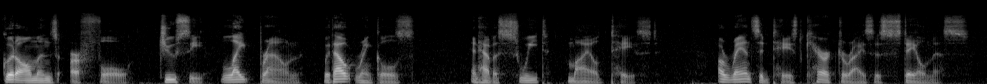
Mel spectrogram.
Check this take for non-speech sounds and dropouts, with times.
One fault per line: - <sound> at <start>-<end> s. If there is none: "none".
none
